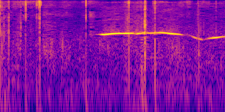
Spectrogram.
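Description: Whistling: one long, level note starting about a second in and held for about a second, then dropping into a short, slightly lower note at the end.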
